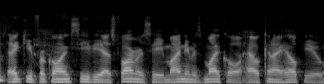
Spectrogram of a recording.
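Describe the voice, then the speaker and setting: A put-on character voice, robotic and monotone with flat intonation, at a very fast pace. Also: man, medium pitch for a man. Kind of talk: professional.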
